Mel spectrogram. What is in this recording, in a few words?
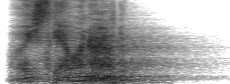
Possessed Vocal Enemy Spotted; Enemies; Warframe; Priest Quest; Possessed Red Veil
